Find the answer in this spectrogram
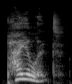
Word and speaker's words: pilot: By the way, John points out that some words in his comma set have the kit vowel in Scotland. He gives the example palet.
